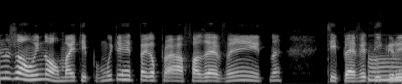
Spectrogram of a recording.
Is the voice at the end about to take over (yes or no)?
no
